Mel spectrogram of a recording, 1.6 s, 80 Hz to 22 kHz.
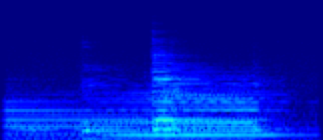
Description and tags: Tanpura twang 02 E flat
Snippets from recordings of me playing the tanpura.
Tuned to E flat, the notes from top to bottom are B flat, E flat, C, low E flat.
In traditional Indian tuning the root note in the scale is referred to as Sa and is E flat in this scale The fifth note (B flat in this scale) is referred to as Pa and the sixth note (C) is Dha
I noticed that my first pack of tanpura samples has a bit of fuzzy white noise so in this pack I have equalized - I reduced all the very high frequencies which got rid of most of the white noise without affecting the low frequency sounds of the tanpura itself.
Please note this is the tanpura part of an instrument called the Swar Sangam which combines the Swarmandal (Indian Harp) and the Tanpura, it is not a traditional tanpura and does sound slightly different.
ethnic, indian, tanpuri, swar-sangam, bass, tanpura, tanbura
